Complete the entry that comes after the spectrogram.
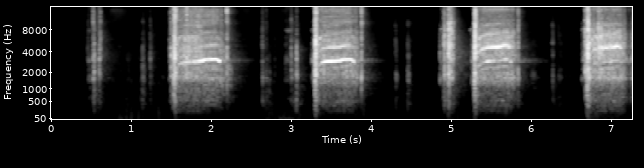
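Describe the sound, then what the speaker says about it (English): A power tool, likely an impact gun, spins out head bolts on a 6.0 Powerstroke diesel engine in loud bursts of a second or so, separated by short gaps with small metallic clicks and clanks. "So we're going to take the rest of the head bolts off"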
